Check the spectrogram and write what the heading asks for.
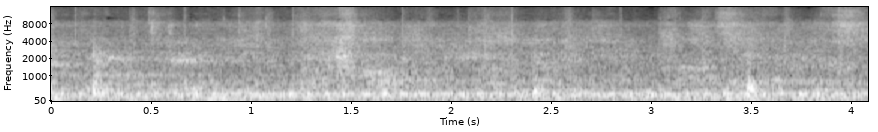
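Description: A steady low rumble with a constant hum, with faint distant voices.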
